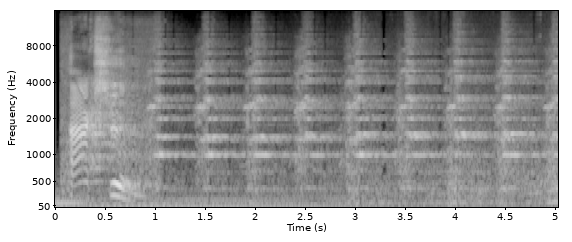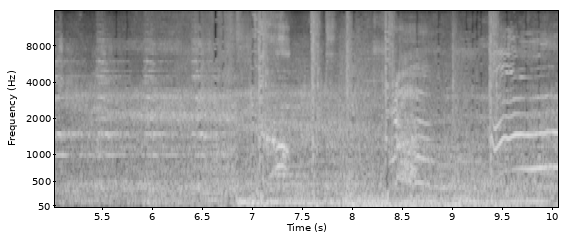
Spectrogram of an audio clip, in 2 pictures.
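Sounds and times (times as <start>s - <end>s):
harsh screeching drone: 0.8s - 10.0s.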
